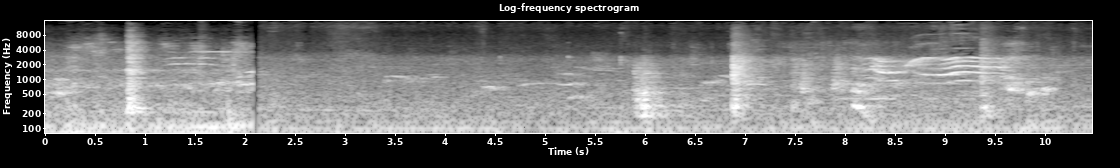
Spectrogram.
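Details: Domestic cat with oily ears, kept in open space next to a busy road, meowing during ear cleaning; several short rising-falling meows, mostly near the end, over handling noise and people talking.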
